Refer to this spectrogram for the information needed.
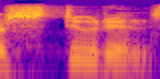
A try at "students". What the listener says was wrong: So less of an ooh. We don't want to push too hard on that ooh. It's students. Nice and light.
